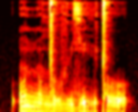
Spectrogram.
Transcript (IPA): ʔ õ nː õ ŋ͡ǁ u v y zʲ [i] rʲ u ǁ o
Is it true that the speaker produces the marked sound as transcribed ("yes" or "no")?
no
